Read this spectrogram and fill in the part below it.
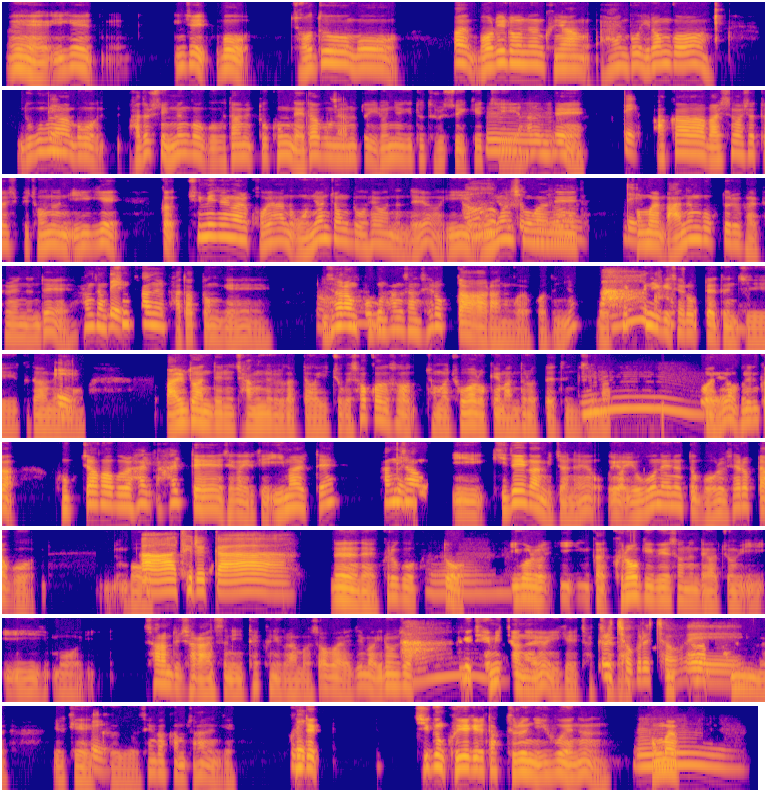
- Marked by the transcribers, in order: tsk; other background noise; unintelligible speech
- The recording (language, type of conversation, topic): Korean, advice, 타인의 반응에 대한 걱정을 줄이고 자신감을 어떻게 회복할 수 있을까요?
